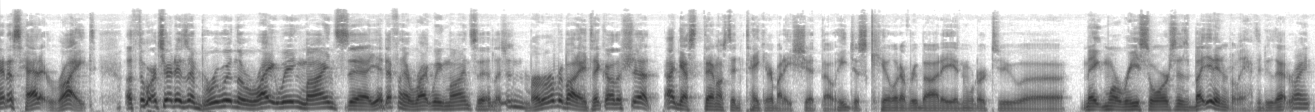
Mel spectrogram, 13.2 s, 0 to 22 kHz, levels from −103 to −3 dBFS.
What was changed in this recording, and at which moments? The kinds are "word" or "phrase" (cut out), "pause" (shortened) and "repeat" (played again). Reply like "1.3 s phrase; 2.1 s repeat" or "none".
6.6 s pause; 10.7 s pause

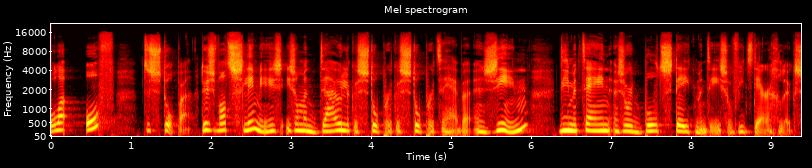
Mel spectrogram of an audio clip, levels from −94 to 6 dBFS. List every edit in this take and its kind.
1.8 s pause; 4.3 s repeat

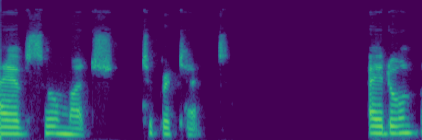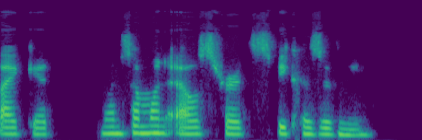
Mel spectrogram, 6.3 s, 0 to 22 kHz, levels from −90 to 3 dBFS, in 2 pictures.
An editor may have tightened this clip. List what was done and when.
none

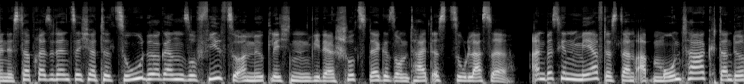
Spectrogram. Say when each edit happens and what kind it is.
1.5 s word; 2.2 s word; 5.2 s pause; 6.0 s phrase; 6.3 s word

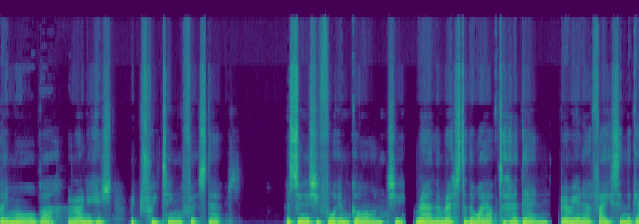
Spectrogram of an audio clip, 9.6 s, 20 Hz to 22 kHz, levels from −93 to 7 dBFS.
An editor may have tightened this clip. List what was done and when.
1.0 s word; 6.1 s pause; 8.3 s pause

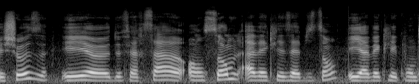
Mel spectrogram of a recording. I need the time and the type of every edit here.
none

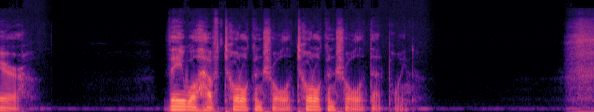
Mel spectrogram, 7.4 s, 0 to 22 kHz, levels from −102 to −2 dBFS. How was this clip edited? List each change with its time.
3.7 s repeat

